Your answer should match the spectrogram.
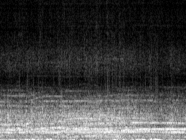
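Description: Loud, sustained applause from the stands in a hall during a ceremony, a dense, steady wash of clapping with crowd noise mixed in, unbroken throughout.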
